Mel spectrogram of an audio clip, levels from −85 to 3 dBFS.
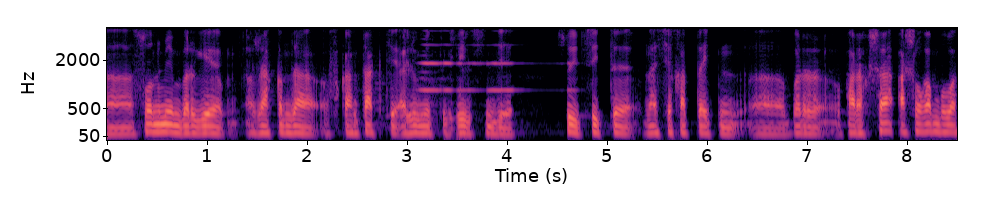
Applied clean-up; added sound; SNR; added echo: neural mask model RNNoise.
